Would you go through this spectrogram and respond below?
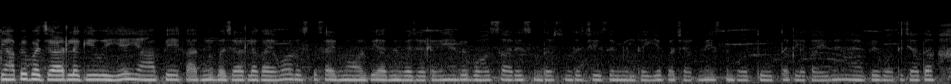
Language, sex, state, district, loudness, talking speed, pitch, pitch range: Hindi, female, West Bengal, Purulia, -29 LUFS, 290 wpm, 210 Hz, 205-215 Hz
